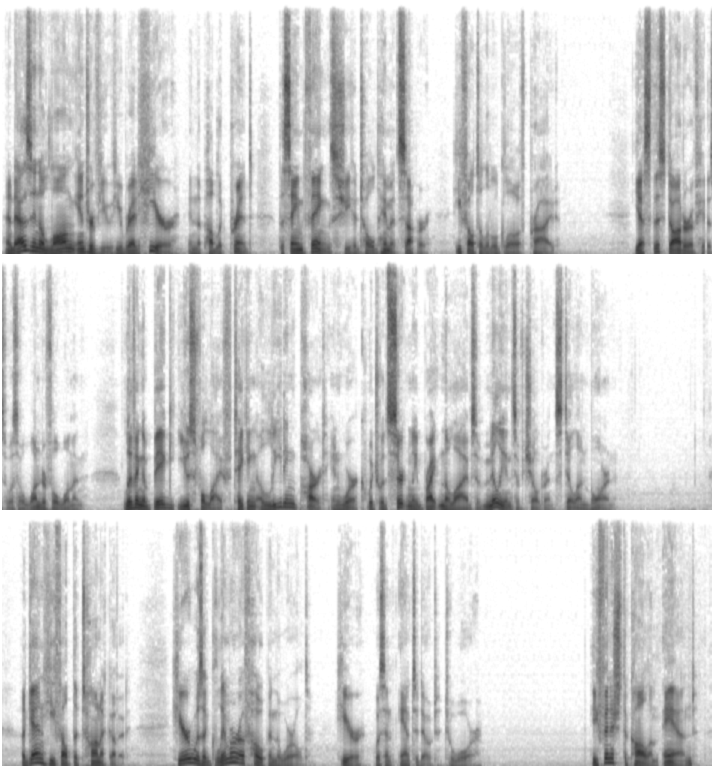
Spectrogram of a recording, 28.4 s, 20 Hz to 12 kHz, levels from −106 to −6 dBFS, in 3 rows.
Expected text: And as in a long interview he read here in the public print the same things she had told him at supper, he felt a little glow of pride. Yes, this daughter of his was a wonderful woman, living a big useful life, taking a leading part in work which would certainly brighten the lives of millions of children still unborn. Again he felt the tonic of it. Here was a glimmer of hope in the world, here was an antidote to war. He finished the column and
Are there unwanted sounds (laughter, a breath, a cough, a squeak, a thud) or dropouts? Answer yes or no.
yes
